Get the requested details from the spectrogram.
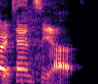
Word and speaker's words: Stuttgartensia: Stuttgartensia. – Yeah, that's the one. – he's asking for a comparison between the 1525 Blomberg, which was used in the King James, and the current Biblia Hebraica Stuttgartensia.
